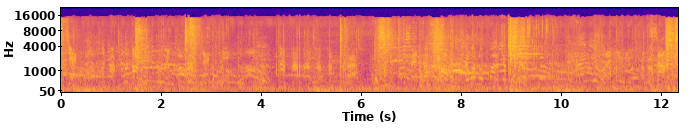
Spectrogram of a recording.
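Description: Fists thud against bodies in a brawl.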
